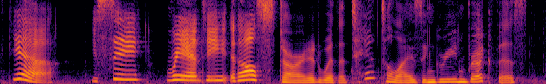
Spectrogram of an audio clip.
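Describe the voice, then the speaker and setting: At a moderate pace, a woman performs a put-on character voice pitched fairly high. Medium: game stream. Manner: casual, cheerful.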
